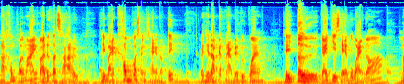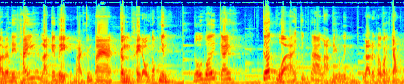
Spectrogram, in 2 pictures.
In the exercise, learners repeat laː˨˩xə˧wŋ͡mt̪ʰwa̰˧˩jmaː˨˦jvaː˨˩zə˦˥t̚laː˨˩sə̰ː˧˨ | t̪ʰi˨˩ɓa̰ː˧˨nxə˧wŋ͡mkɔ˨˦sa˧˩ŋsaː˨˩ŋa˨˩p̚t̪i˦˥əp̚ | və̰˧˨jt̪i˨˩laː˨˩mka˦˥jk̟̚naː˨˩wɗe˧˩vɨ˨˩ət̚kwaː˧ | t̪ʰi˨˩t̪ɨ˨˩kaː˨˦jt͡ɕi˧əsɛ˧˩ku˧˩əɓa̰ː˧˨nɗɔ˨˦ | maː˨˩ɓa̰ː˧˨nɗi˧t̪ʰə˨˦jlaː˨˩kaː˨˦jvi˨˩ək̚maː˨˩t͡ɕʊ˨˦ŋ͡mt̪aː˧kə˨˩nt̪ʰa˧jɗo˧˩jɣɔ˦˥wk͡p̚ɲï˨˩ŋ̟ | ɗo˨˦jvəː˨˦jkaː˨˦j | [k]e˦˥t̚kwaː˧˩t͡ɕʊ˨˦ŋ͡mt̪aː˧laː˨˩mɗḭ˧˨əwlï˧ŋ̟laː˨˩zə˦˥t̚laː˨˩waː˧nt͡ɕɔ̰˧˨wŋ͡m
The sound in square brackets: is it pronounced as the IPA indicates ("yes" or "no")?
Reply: yes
